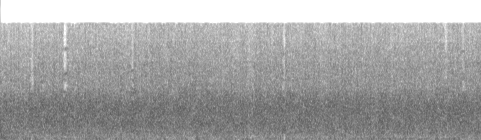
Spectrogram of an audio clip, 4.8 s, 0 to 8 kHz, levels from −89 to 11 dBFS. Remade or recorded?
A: remade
